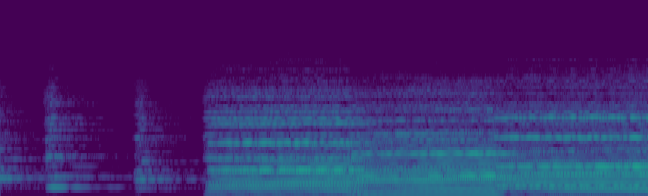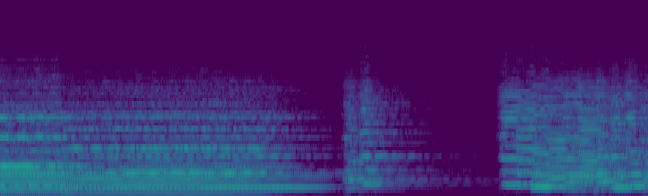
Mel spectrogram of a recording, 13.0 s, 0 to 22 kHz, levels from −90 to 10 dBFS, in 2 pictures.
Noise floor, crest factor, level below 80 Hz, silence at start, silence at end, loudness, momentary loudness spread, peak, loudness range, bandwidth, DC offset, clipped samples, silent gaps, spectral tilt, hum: -82 dBFS; 18 dB; -70 dBFS; 0 s; 0 s; -44 LUFS; 16 LU; -26 dBFS; 7 LU; 12 kHz; under 0.1%; under 0.1%; none; -7 dB/octave; none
